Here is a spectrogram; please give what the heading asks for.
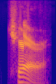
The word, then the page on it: charr: American English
